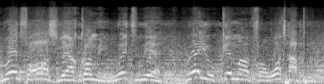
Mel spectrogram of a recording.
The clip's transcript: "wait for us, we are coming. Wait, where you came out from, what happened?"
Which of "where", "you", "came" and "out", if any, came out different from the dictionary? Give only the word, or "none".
where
